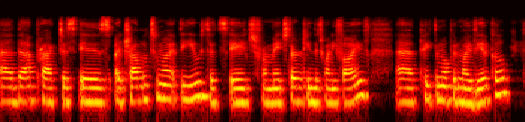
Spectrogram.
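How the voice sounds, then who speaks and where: Very even in loudness, a woman speaks at a moderate pace. Her fairly low voice has fairly even intonation. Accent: Irish. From Ireland. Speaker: trauma practitioner working with youth. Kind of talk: podcast interview. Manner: hesitant, many fillers.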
